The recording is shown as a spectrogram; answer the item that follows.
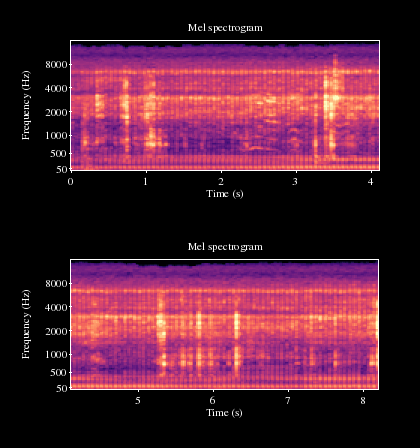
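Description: Small ATV engine idling steadily, while the quad sits stuck in mud, with a few short sharp clicks over the running.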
